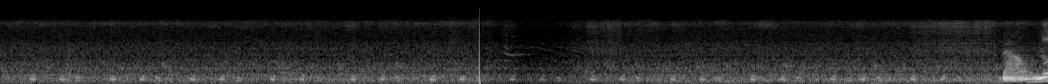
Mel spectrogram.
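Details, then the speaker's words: Soft low heart sounds with a faint extra early filling sound, heard with the stethoscope bell placed lightly on the apical impulse while the patient is rolled partway onto his left side; third heart sound (S3). "if the patient had an audible S3 it would sound like"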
